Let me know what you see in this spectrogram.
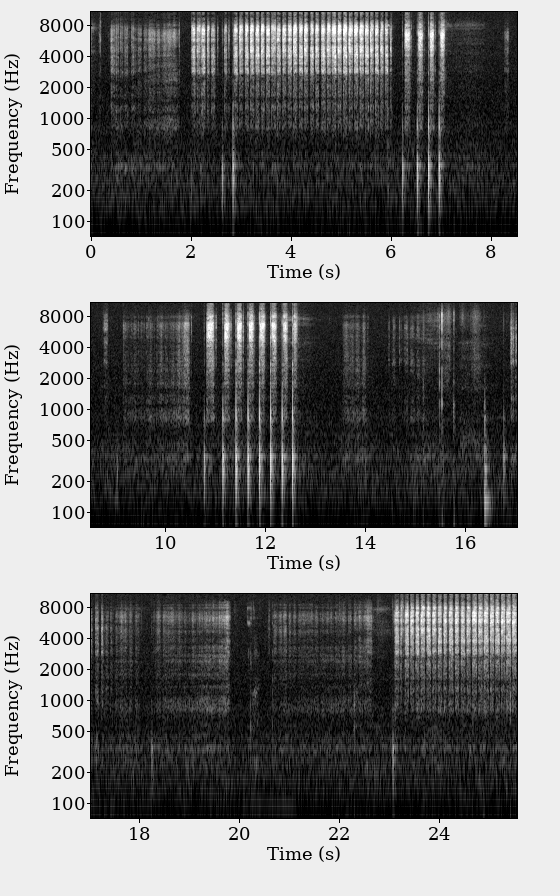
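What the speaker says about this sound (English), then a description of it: "let's just continue coloring this" Pencil or marker strokes scratch and rub across paper while a drawing is colored in, running as steady shading passages broken by bursts of rapid back-and-forth strokes and short pauses, close and fairly quiet with no talking.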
